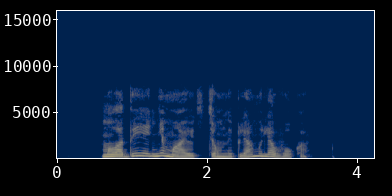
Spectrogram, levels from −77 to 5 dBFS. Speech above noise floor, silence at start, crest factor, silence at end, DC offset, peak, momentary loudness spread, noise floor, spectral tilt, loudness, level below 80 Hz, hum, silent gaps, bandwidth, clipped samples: 56 dB; 0.6 s; 18 dB; 0.9 s; under 0.1%; -12 dBFS; 11 LU; -85 dBFS; -6.5 dB/octave; -29 LUFS; -70 dBFS; none; none; 8 kHz; under 0.1%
